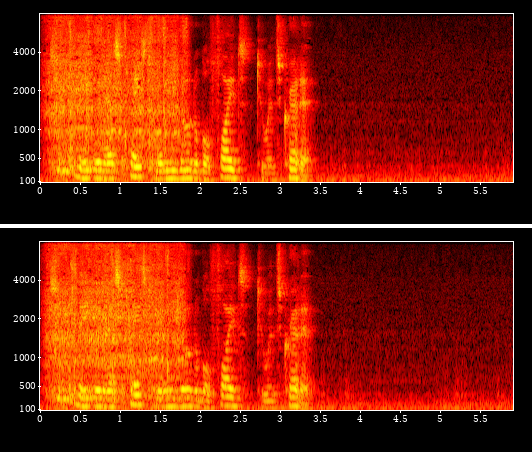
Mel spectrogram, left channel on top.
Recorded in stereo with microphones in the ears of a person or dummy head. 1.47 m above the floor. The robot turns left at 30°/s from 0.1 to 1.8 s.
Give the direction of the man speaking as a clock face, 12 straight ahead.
6 o'clock.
